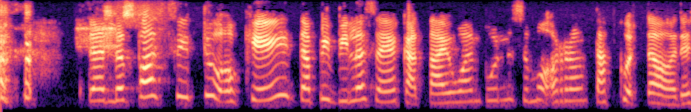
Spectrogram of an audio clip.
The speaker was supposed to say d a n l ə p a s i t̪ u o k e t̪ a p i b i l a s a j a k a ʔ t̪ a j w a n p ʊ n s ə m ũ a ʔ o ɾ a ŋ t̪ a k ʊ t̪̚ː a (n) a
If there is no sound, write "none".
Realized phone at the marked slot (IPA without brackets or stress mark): d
